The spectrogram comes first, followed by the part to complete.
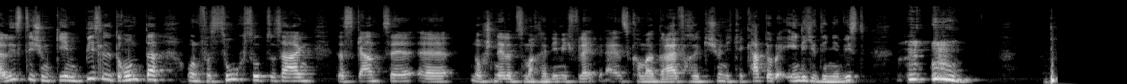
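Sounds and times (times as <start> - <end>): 
speech: 0.0 - 9.8
cough: 9.0 - 9.7
throat clearing: 9.0 - 9.7.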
